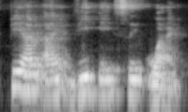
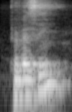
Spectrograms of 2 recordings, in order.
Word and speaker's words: privacy: P R I V A C Y in British English, privacy. In American English, privacy.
